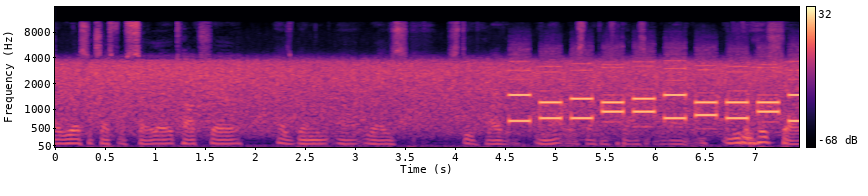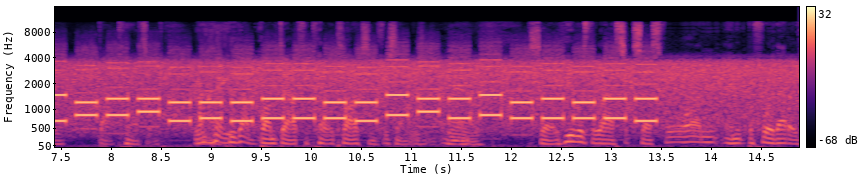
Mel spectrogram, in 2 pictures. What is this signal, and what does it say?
DTMF, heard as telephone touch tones, dialled by machine, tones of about 220 ms, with phone line noise and speech in English. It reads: 345*0674*37801415541905945452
